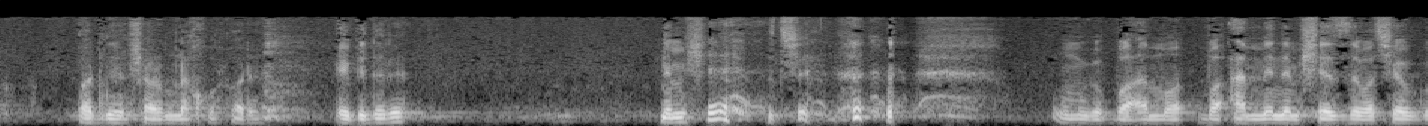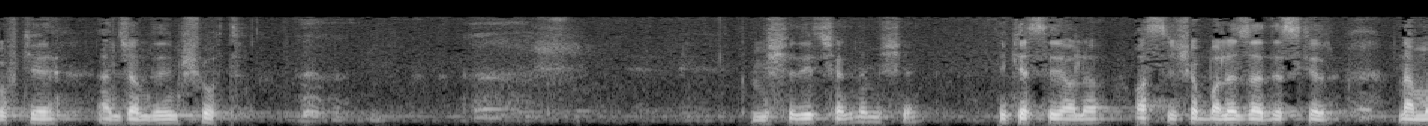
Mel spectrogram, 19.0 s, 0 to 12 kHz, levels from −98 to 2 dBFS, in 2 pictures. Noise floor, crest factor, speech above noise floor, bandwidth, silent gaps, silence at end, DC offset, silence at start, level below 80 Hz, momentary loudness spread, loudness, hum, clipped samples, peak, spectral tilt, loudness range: -49 dBFS; 20 dB; 31 dB; 7.8 kHz; none; 0 s; under 0.1%; 0 s; -62 dBFS; 21 LU; -19 LUFS; none; under 0.1%; 0 dBFS; -5.5 dB/octave; 10 LU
